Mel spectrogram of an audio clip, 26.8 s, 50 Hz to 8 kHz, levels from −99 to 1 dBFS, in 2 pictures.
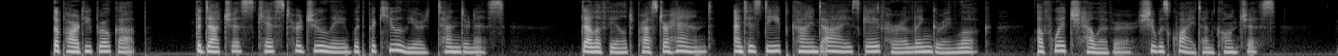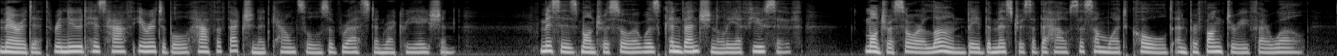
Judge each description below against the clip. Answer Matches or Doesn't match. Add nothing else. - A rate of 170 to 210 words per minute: Doesn't match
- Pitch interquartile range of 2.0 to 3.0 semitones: Matches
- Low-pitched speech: Doesn't match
